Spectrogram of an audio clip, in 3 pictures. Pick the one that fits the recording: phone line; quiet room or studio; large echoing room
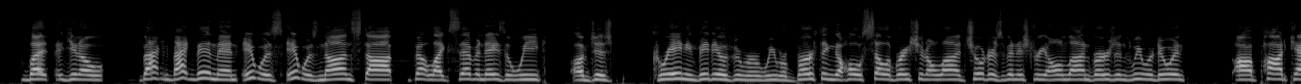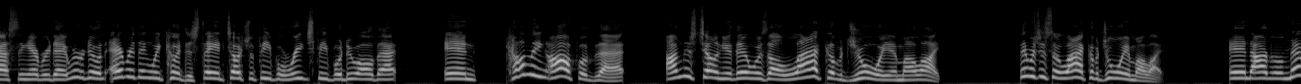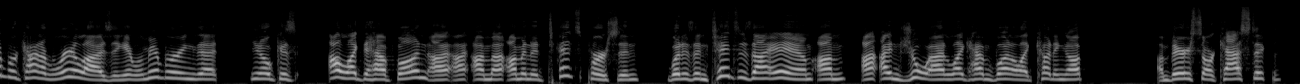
large echoing room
